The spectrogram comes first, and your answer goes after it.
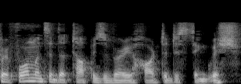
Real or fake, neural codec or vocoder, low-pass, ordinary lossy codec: fake; codec, 16 kHz, 0.9 kbps, LongCat-Audio-Codec; 7.2 kHz; MP3, 32 kbps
